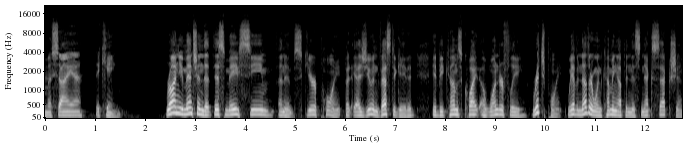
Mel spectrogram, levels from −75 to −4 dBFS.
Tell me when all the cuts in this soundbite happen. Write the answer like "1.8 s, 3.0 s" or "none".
6.2 s, 10.4 s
